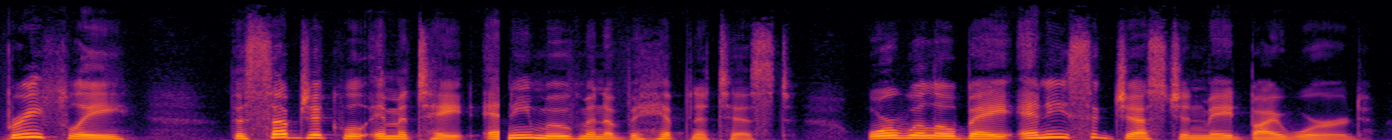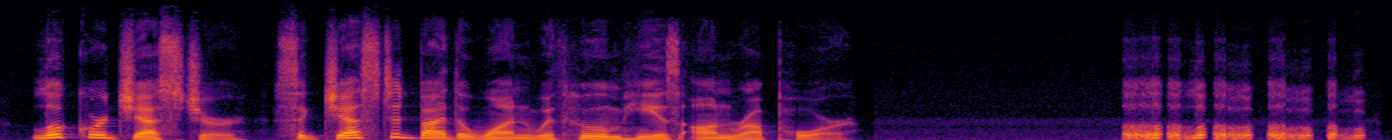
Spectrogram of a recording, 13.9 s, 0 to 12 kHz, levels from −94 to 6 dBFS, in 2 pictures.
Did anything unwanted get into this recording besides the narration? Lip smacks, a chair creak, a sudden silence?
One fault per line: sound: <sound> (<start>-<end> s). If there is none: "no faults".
sound: dropout (2.5-2.5 s)
sound: laugh (12.6-13.8 s)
